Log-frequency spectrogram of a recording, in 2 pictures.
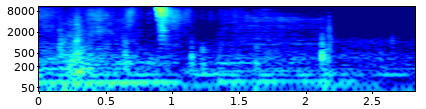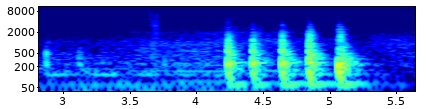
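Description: A series of five sharp knocks on a door sounds in quick succession near the end, after a few scattered thumps in a quiet room.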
